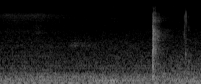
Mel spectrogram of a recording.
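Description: Quiet room tone with a single sharp click about three-quarters of the way through, followed by a fainter click.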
